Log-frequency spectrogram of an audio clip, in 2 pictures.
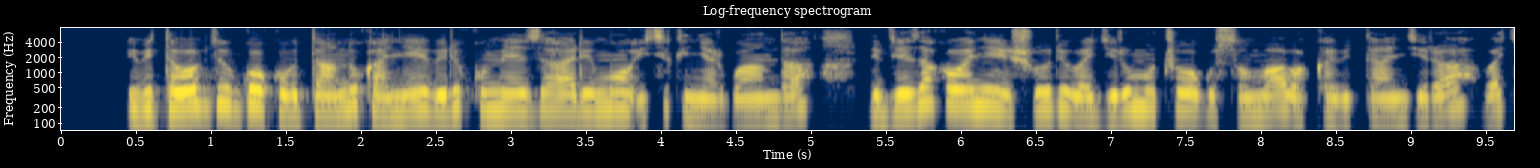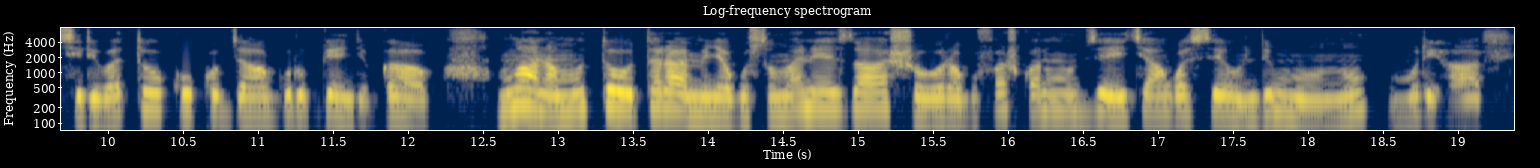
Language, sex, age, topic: Kinyarwanda, female, 25-35, education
